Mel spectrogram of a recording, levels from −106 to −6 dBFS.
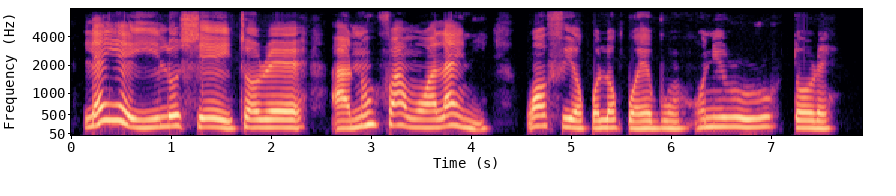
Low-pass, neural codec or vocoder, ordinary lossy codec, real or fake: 7.2 kHz; none; none; real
